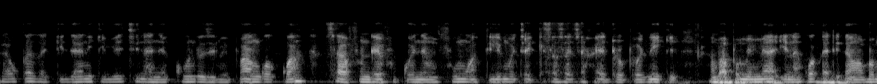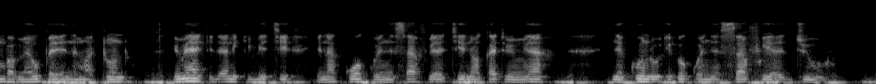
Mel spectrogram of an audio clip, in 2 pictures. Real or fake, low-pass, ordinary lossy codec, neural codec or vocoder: fake; 7.2 kHz; AAC, 48 kbps; codec, 16 kHz, 8 kbps, FunCodec, trained on Chinese and English, 25 frames a second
